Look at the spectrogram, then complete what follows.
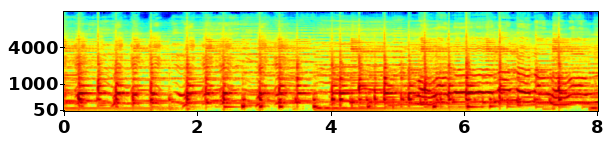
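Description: Javanese Reog gamelan music: hand drums and ringing metal percussion played in a fast, even beat over held low notes. A wavering melody line comes in over it about halfway through.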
